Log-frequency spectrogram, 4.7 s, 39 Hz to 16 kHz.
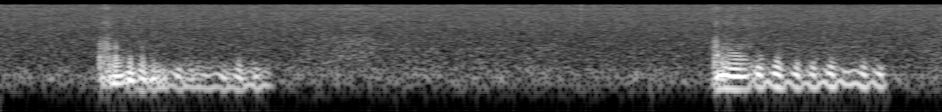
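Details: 9-week-old cream-white French Bulldog puppy asleep, giving two low, fluttering, rattly snores about three seconds apart: snoring.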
